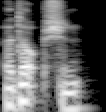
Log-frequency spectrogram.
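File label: "adoption", British English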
